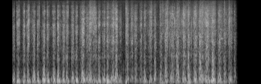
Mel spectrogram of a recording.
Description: writing.wav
